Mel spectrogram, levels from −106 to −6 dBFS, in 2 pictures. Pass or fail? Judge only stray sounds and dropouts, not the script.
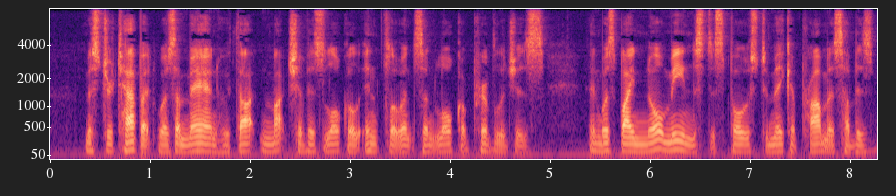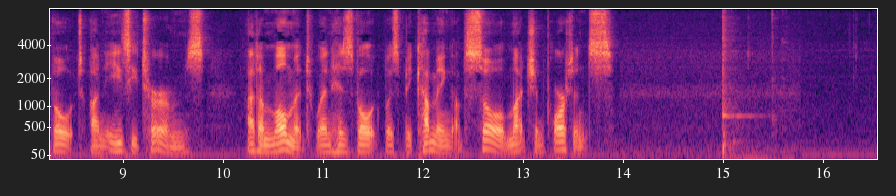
fail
